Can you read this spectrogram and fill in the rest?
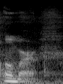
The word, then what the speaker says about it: Umar: No, because I think ever since I started my speaking career, I was going with Bobby Umar for the longest time. And only in the last 3-4 years have I been saying, no, it's pronounced Umar.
